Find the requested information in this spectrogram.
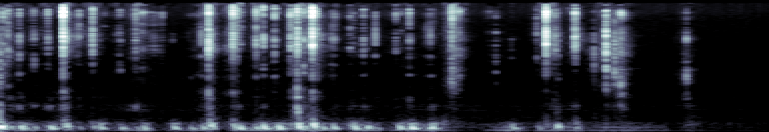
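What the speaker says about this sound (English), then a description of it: "You can type your message" Brisk typing on a computer keyboard as a chat message is entered, quick close clicks in uneven bursts with short pauses, then a final few keystrokes before it falls silent.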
